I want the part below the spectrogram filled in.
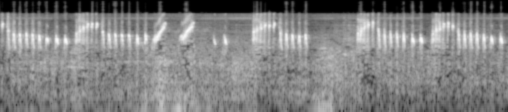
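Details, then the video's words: Long-tailed shrike singing in tembakan style for a songbird training recording: long rapid strings of staccato notes broken by high rising sweeps, the pattern repeating in bursts. "CENDET SPESIALIS TEMBAKAN"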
